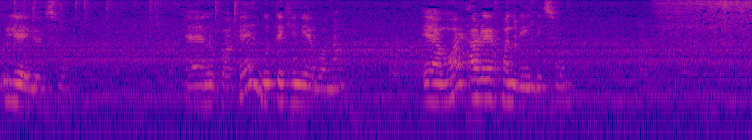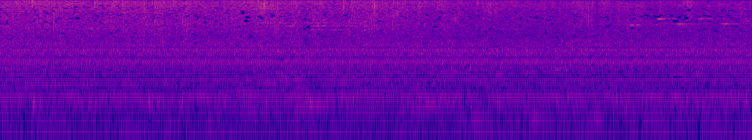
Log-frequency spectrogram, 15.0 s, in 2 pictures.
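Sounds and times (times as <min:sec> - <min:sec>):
batter sizzling in hot fat: 0:06.5 - 0:15.0.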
